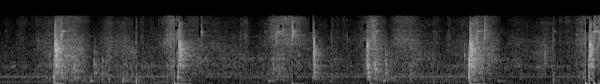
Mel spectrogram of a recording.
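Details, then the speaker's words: Briggs & Stratton ZH engine turned slowly by hand after repairs, with spark and compression present: a sharp knock about once per turn and no firing. Internal engine knock, cause unconfirmed; owner plans to pull the head to find it. "and that's just turning it over by hand but there's a a definite knock in the motor"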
